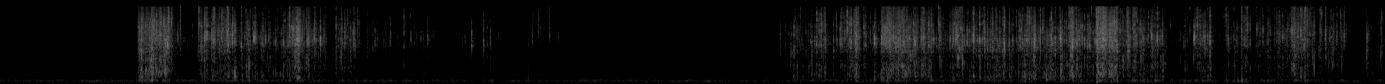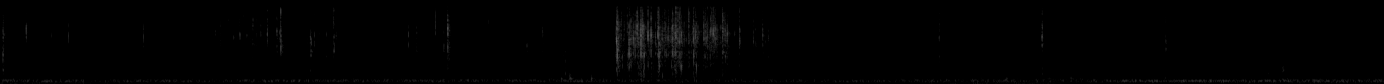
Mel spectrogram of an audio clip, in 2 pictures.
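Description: Thin plastic food and product wrapping crinkling as it is handled, in several bursts, the longest about six seconds, with quiet stretches between.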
